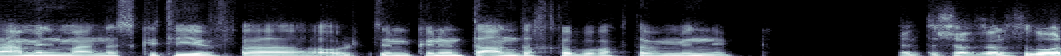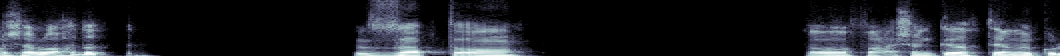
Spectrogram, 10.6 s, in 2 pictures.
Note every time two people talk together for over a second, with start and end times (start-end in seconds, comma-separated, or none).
none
